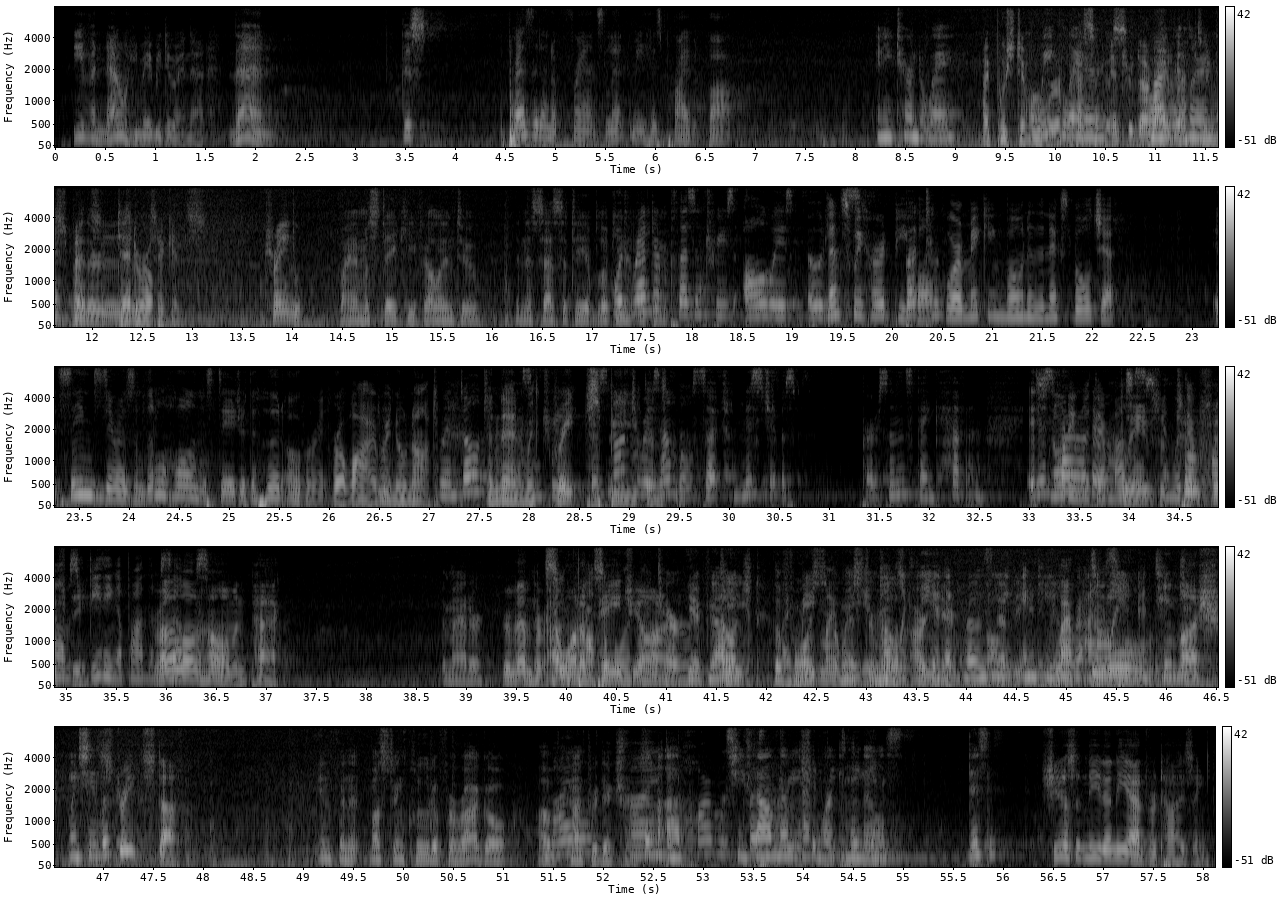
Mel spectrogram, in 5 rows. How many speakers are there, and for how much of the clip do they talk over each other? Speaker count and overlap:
8, about 39%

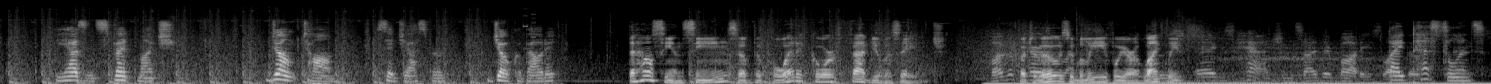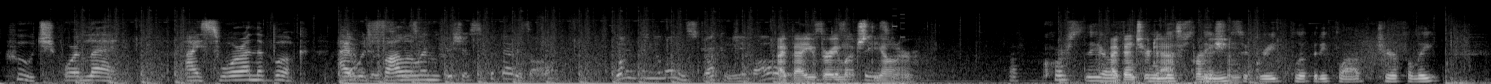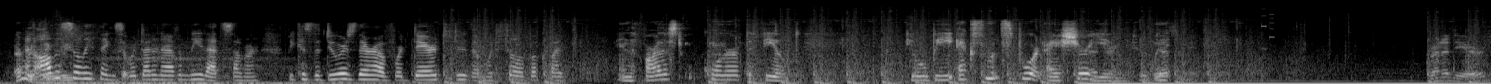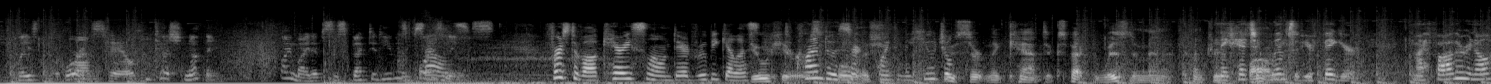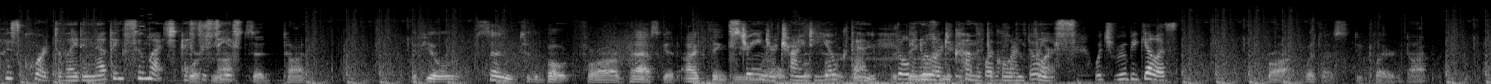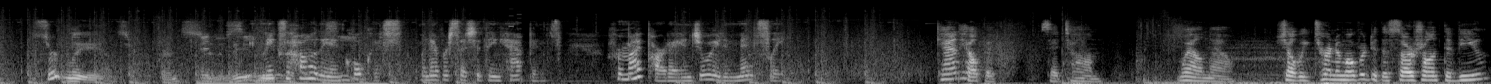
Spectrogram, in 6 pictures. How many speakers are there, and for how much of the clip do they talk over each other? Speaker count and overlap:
9, about 24%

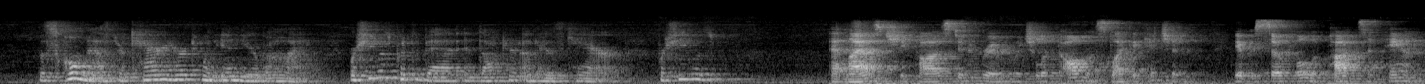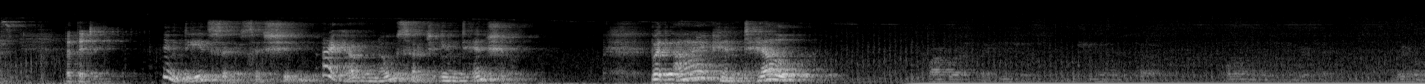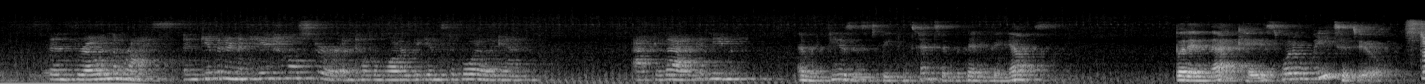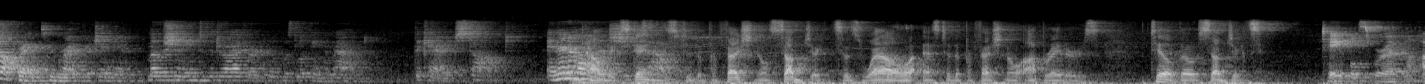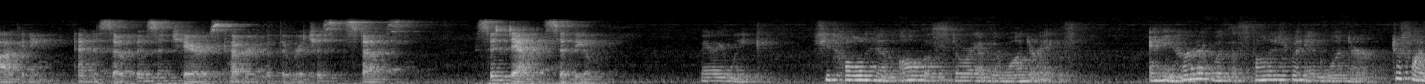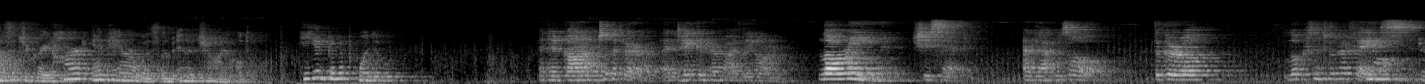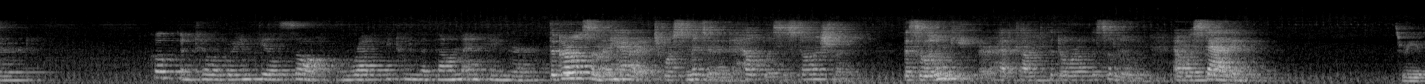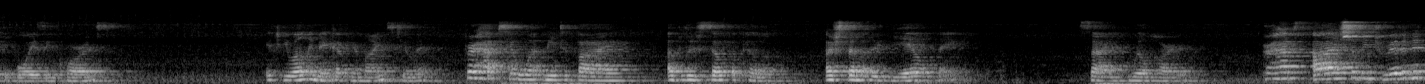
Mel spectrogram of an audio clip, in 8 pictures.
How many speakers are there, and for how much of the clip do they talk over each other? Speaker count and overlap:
8, about 4%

